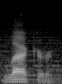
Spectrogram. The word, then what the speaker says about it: lacquer: Last cure is pronounced lacquer.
